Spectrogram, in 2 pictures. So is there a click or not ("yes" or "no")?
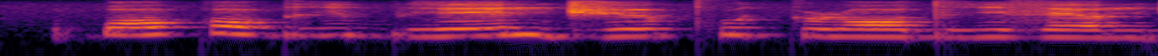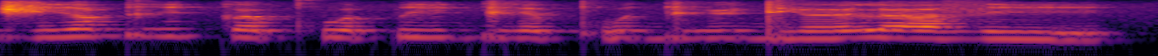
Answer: no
